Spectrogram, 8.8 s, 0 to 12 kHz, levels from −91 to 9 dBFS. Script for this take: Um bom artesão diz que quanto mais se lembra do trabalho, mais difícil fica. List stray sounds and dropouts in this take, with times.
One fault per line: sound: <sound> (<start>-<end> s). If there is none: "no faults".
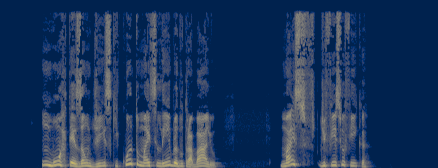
no faults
